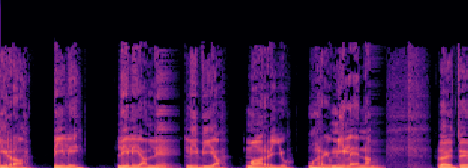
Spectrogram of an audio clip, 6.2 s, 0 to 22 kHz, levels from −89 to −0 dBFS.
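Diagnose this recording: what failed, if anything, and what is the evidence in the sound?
Codec stage, lost LE Audio frames: at 0.58–0.72, 2.12–2.39 and 4.94–5.13 s the LC3 decoder refills the gap with the last spectrum with random signs, a noisy smear fading toward silence that shows as a blurred spectrogram smear.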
